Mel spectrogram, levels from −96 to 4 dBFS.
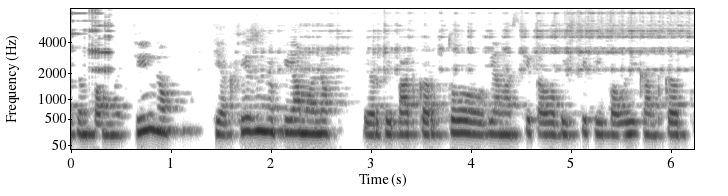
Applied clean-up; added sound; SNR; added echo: classical method Wiener filter.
